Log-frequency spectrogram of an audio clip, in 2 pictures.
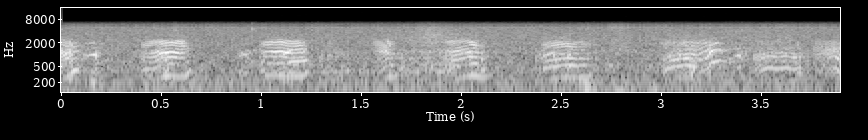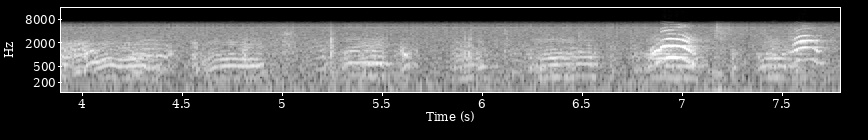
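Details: Brown Labrador Retriever puppies, five days old, from a German litter: a chorus of thin, wavering whimpers and squeaks, repeated rapidly and overlapping, with a couple of louder, sharper cries near the end.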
